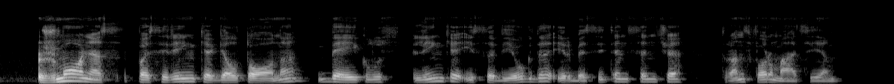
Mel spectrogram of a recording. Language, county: Lithuanian, Vilnius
